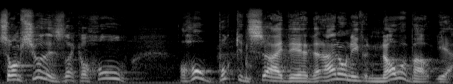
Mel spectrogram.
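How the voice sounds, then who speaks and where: Very wide pitch swings mark this very fast speech in a Boston accent. Audible room echo and noticeable background noise come through. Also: man, high pitch for a man. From Massachusetts, south of Boston. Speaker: researcher, conference speaker. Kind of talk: conference presentation. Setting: stage with audience. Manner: casual, improvised.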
